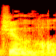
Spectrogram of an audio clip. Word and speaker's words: Gyllenhaal: Jake Gyllenhaal, that's what Rebecca said. Yeah. Would you agree? – Well, she's Swedish, so I would trust her, her pronunciation. – Yes. – He's like, her and Daniel, our director, they're both Swedish, so I would trust their pronunciation better than mine. And mine's just a bastardized American version of the purity that is Sweden. – Yes, so we leave it with Jake Gyllenhaal, like always.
